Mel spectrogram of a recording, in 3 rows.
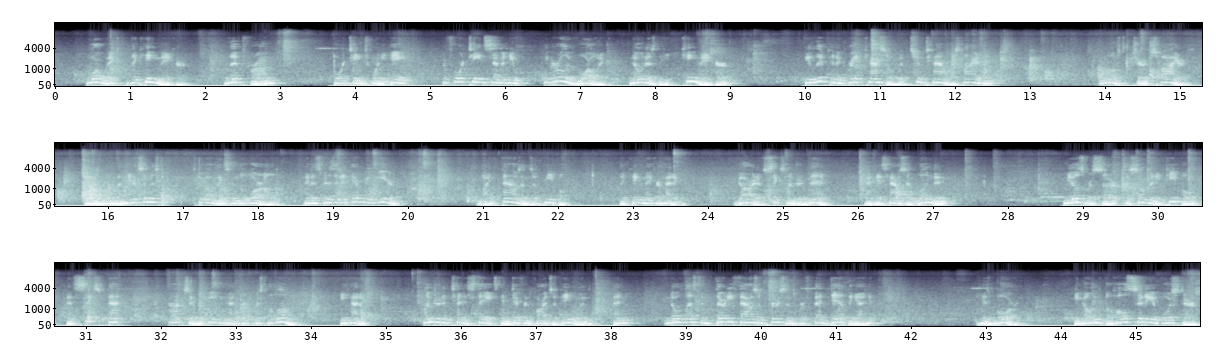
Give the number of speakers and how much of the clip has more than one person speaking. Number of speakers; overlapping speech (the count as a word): one, no overlap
